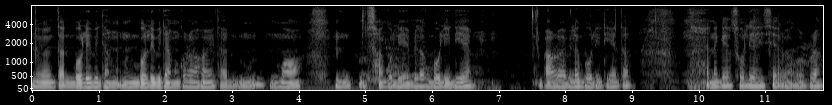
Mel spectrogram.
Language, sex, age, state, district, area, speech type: Assamese, male, 30-45, Assam, Darrang, rural, spontaneous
